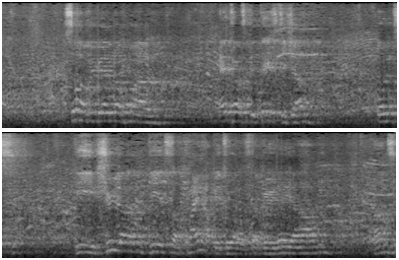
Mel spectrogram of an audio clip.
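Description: A man speaks calmly into a microphone through loudspeakers.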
